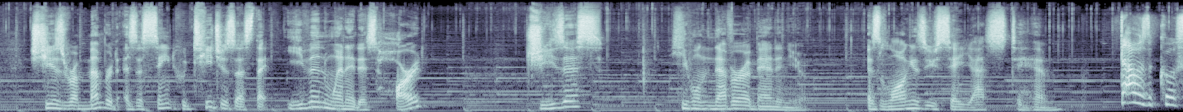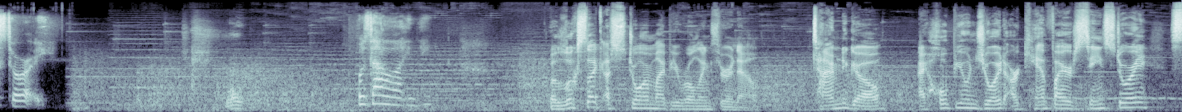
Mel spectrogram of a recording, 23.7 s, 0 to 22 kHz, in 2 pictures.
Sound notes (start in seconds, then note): 12.9 thunder booming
